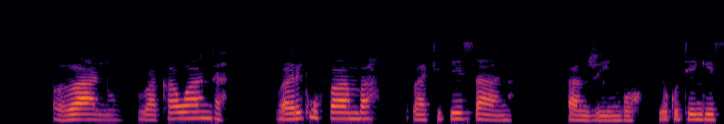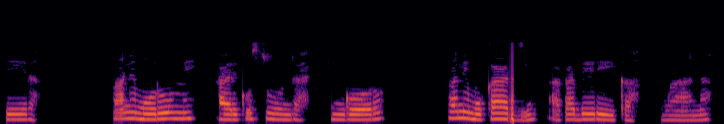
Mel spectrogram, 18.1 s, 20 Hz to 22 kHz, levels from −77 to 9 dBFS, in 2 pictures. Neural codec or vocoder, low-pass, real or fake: none; 5.4 kHz; real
